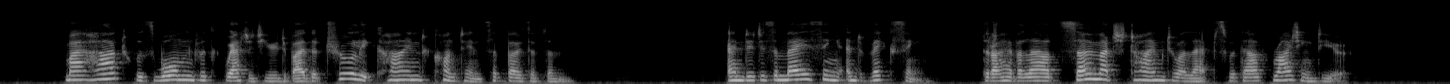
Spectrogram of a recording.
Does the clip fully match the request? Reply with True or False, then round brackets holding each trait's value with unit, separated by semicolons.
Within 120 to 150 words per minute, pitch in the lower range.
False (140 wpm; 185 Hz)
